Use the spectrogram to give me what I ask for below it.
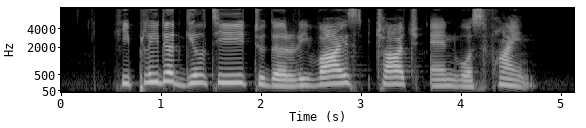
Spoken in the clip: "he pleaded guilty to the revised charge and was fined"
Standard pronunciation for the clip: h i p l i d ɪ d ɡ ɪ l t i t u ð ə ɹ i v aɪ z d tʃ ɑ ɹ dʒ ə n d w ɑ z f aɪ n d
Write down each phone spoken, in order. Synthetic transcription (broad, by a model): h i p l i d ɪ d ɡ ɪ l t i t u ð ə ɹ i v aɪ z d tʃ ɑ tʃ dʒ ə n w ɑ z f aɪ n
